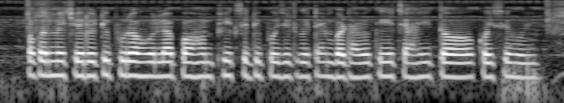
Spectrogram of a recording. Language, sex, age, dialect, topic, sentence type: Bhojpuri, female, 18-24, Southern / Standard, banking, question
